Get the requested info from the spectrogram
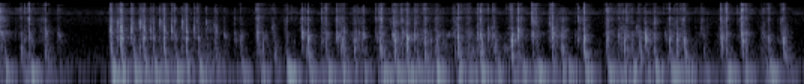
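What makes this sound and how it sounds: Fingertips type fast on the plastic cat keycaps of a plastic mechanical keyboard while a hand sweeps over the keys. A few soft clicks trail off into a brief pause, then a dense, steady run of quick, deep clacks with short bright edges follows. Each press dies away almost instantly.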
